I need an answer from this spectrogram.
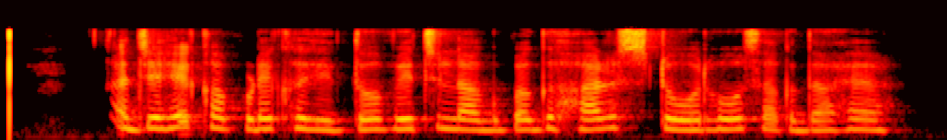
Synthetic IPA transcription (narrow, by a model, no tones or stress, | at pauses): d͡ʒeɦeːkəpɽeːkʰəɾiːd̪õːʋɪt͡ʃləɡbʱəɡhəɾsʈoːɾɦoːsəkd̪aːɦɛː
